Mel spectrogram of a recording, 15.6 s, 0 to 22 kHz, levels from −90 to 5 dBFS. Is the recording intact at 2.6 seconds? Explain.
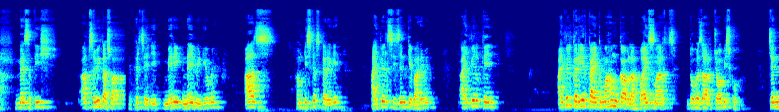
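No. The moment falls inside AAC frame loss with concealment, from 2.27 to 2.72 s. The decoder rebuilds the gap from the last good spectrum, which fits about seven lost frames. It sounds like a smeared, noisy, phasey patch.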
